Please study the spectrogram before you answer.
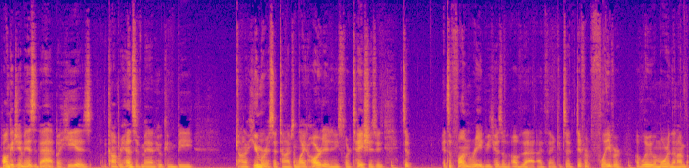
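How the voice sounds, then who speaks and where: Low-voiced man in casual podcast chat. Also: normal speed, slightly rough. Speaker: podcast co-host.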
